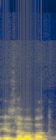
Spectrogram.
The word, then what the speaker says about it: Islamabad: First of all, the real pronunciation for that is Islamabad.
